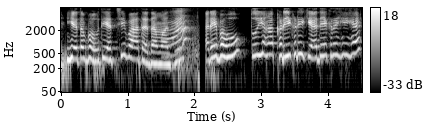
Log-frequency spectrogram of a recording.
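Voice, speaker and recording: A woman voicing a gentle, doting aging mother in a cartoon, who talks in a fretful way. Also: extremely high pitch, fairly quick, slight background noise, full character voice. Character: gentle aging mother, soft-hearted mother-in-law. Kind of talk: cartoon dubbing.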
